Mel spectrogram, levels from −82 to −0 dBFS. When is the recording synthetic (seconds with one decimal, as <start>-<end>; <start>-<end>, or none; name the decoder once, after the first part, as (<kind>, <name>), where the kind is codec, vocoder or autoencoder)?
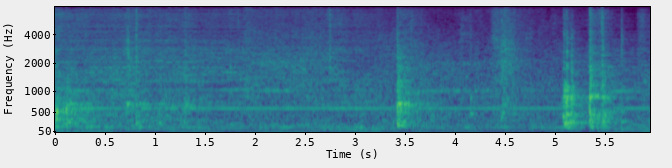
0.0-1.9 (codec, SNAC); 2.7-3.2; 5.2-6.0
